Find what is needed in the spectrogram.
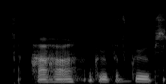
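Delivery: sarcastic tone. Narrating a software tutorial to viewers, sarcastic.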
